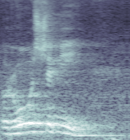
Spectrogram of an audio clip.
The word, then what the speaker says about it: रोशनी: तो सही है रोशनी। उच्चारण क्या है? रोशनी।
